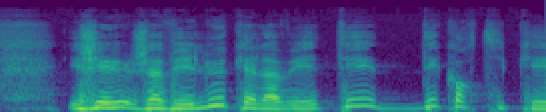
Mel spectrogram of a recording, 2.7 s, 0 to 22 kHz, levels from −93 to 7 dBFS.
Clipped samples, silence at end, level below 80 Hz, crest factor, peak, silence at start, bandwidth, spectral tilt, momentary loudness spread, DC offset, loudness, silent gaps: under 0.1%; 0 s; -54 dBFS; 16 dB; -6 dBFS; 0 s; 10.5 kHz; -7 dB/octave; 11 LU; under 0.1%; -21 LUFS; none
